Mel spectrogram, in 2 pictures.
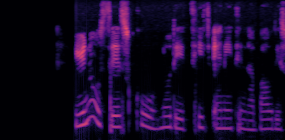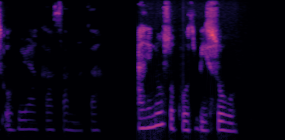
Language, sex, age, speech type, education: Nigerian Pidgin, female, 15-29, spontaneous, tertiary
